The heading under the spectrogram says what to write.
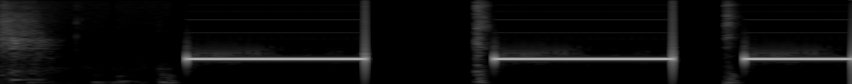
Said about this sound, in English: I feel bad for only audio listeners right now because I'm beeping. I'm hearing it.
